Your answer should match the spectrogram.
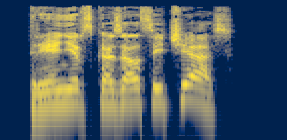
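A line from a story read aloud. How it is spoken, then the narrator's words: Barking, strong accent. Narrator (Russian): рявкнул Джонни со своим сильным дублинским акцентом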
